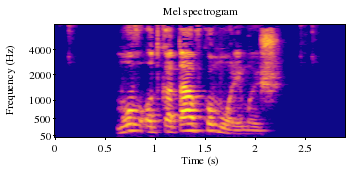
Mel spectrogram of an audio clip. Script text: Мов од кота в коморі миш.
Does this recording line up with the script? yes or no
yes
